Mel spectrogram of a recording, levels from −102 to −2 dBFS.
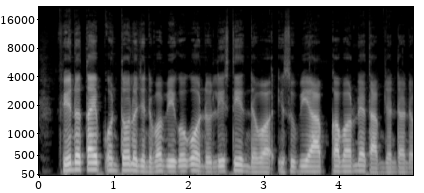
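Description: No technical faults can be heard at any point in the recording.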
